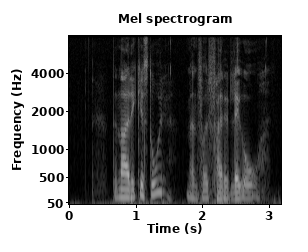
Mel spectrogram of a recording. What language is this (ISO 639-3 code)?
nor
